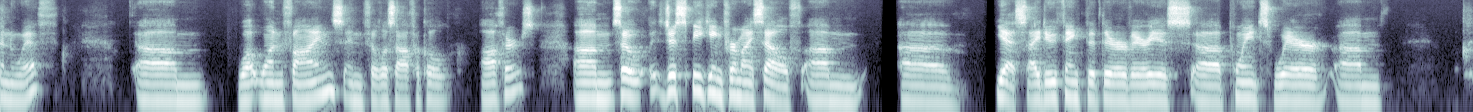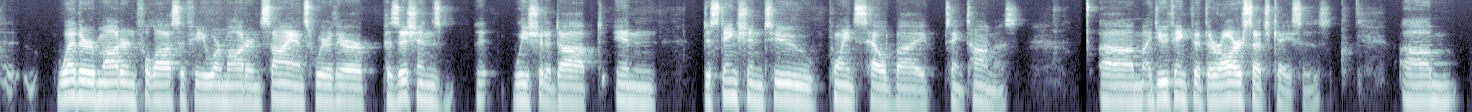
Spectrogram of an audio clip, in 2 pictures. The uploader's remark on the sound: A webinar lecture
